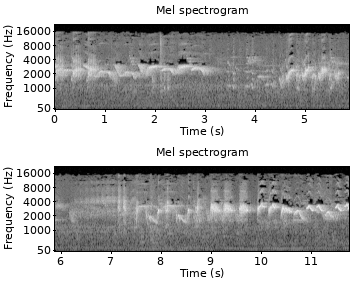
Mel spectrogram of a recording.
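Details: Chinese hwamei singing in the rain: loud, rich run of varied whistled phrases, rolling and warbling, with a short quieter pause near the middle before the fast, bright notes resume.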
